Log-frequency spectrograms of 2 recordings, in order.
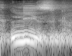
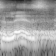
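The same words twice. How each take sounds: First: লিজ said with a short i, lij not lej; correct lij. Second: লেজ said as plain lej with the open e; the common lej ending, the wrong way. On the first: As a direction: give লিজ the short i sound. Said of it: "এই অংশটুকুর সঠিক উচ্চারণ হয় লিজ". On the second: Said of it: "এই অংশটুকুর উচ্চারণ লেজ নয়". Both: Shown as a demonstration.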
